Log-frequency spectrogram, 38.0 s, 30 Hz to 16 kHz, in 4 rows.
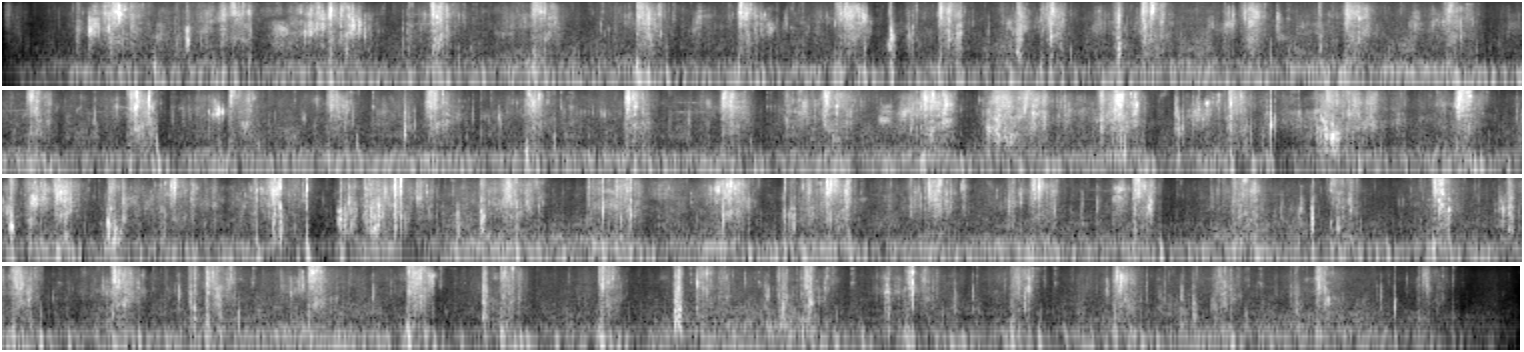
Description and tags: Footsteps Walking Boot Mud and Twigs
A selection of short walking boot sounds. Recorded with a Sennheiser MKH416 Shotgun microphone.
cracking, foley, footsteps, mud, outdoors, sfx, squelch, twigs, walkingboots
